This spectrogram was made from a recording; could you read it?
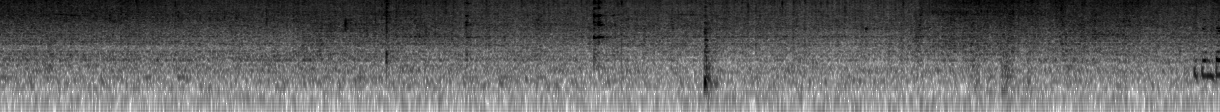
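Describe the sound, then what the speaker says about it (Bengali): Chicken pieces for keema Mughlai paratha fry in a pan, a steady close sizzle with scraping and stirring clatter from a spatula and a few sharper knocks, no talking. "চিকেনটাকে ভালো করে নেড়ে নিচ্ছি।"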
